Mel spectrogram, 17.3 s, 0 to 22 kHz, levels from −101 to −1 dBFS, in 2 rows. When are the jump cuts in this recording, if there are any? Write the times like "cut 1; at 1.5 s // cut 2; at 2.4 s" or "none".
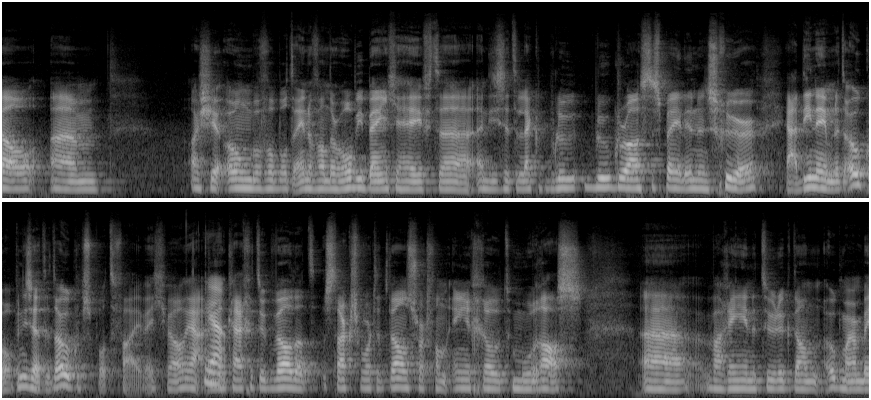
none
